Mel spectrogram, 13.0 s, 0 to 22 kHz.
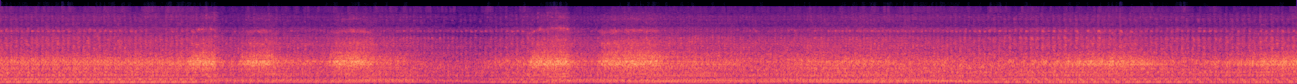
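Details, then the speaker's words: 1948 GMC Silversides Greyhound bus, freshly in-frame rebuilt Detroit 6-71 two-stroke diesel after buffer screw reset for high idle. Steady drone with quick rev bumps picking up cleanly and settling back smoothly; good throttle response. "Sure has good response. Yeah, it does seem like it's got really good response."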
